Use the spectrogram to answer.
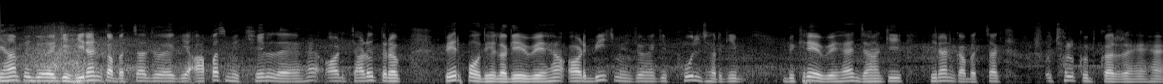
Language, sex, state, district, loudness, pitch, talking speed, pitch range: Hindi, male, Bihar, Araria, -19 LUFS, 150 Hz, 230 wpm, 140-170 Hz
